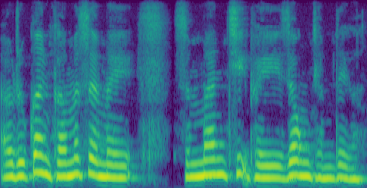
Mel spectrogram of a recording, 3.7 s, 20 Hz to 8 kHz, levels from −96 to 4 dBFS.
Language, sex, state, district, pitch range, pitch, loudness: Wancho, female, Arunachal Pradesh, Longding, 190-230 Hz, 210 Hz, -12 LUFS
